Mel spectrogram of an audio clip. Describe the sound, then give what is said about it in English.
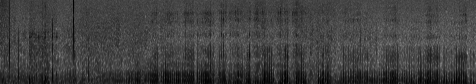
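A pet cat purrs softly and steadily, a low rhythmic rumble with even breaths in and out. It runs alone throughout, with no voices. “That's my cat.”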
